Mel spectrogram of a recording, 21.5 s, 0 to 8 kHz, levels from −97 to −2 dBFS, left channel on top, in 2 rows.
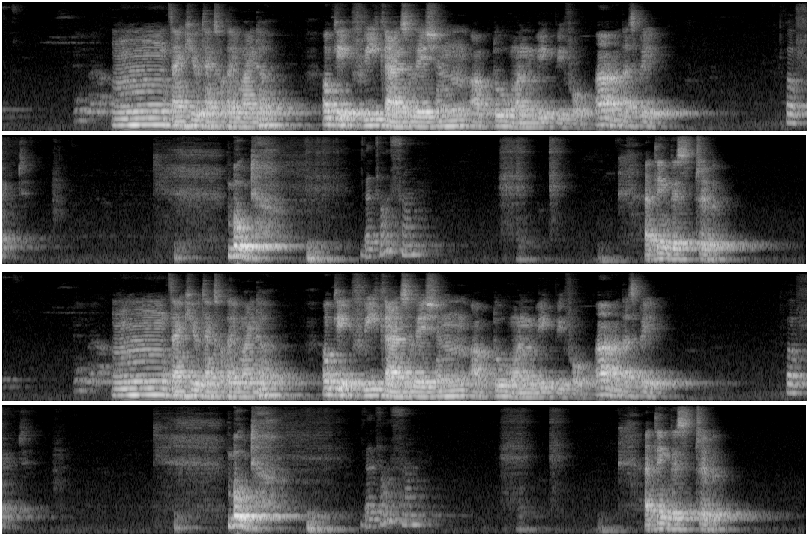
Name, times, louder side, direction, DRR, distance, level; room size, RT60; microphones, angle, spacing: voice 1, 1.0-3.7 4.3-8.8 12.8-14.5 14.8-15.0 18.9-20.2, equal, ahead, 1.1 m, -24 dB
voice 2, 10.5-11.1 11.4-11.5 14.8-15.1 15.5-16.4 17.4-17.8 18.0-18.2, equal, 45° left, 0.5 m, -40 dB
4.6 x 3.3 x 2.8 m
head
